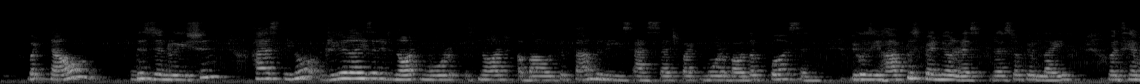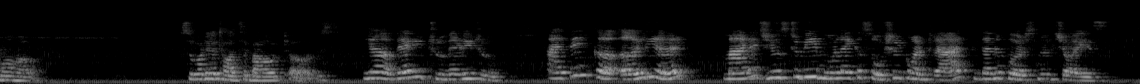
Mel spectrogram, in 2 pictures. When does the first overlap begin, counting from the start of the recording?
none

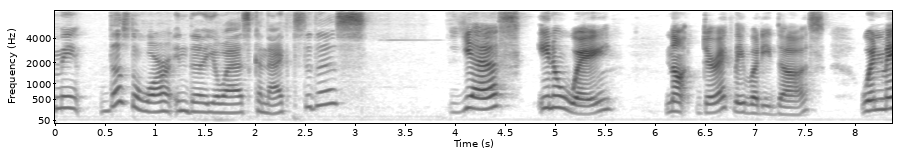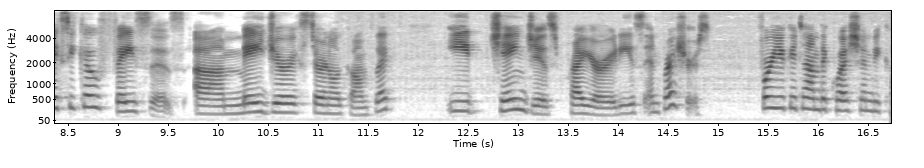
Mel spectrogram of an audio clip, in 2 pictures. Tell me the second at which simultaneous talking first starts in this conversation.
none

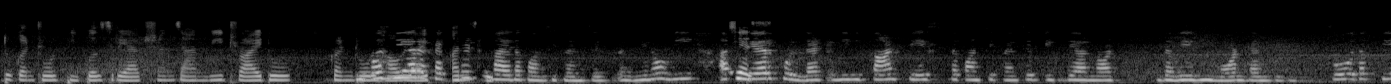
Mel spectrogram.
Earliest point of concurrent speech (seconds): 3.6 s

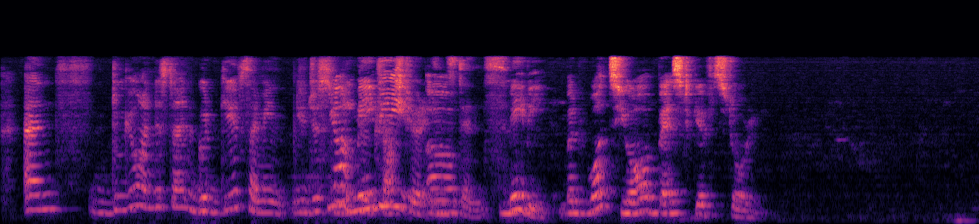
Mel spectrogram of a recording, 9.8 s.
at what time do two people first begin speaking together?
3.3 s

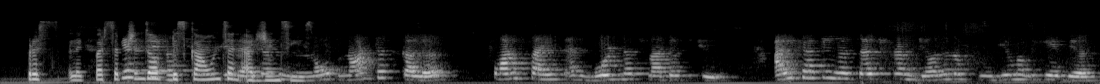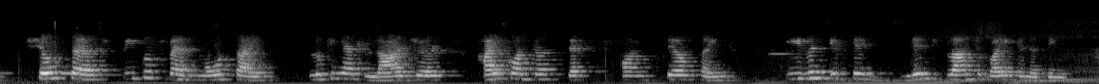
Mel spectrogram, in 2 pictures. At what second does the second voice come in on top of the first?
1.3 s

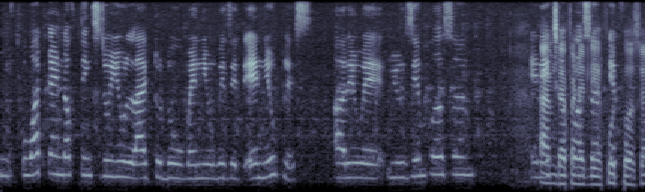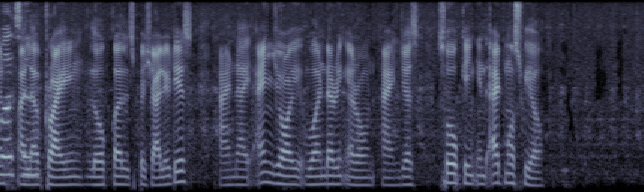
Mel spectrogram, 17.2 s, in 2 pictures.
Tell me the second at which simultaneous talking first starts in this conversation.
7.2 s

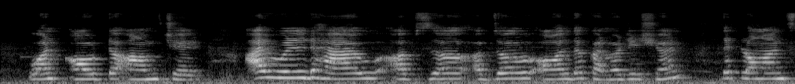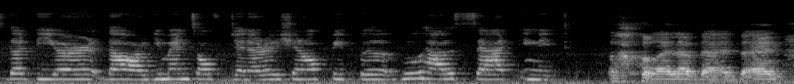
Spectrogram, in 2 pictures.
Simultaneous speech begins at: none

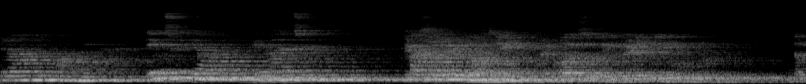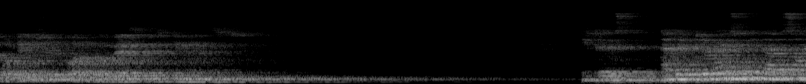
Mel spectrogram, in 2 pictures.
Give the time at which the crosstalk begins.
4.0 s

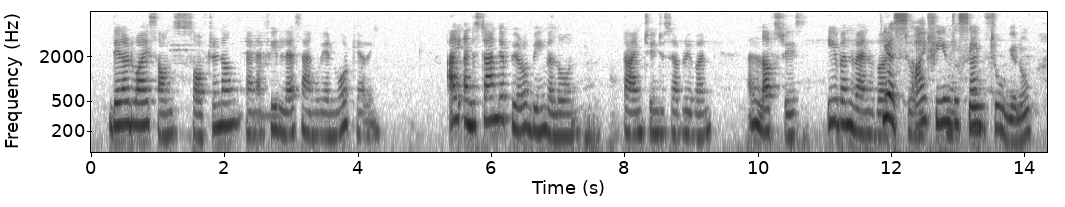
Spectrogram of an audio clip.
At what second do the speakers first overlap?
11.9 s

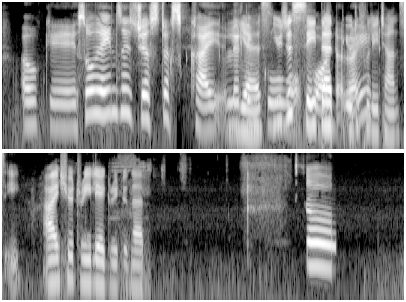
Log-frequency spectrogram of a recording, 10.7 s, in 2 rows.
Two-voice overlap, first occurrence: 3.0 s

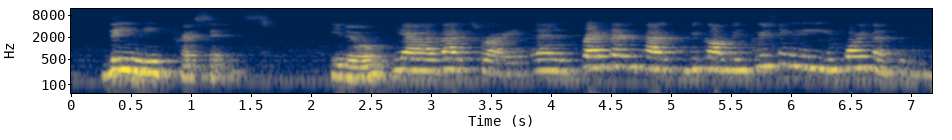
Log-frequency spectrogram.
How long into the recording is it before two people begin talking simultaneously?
none

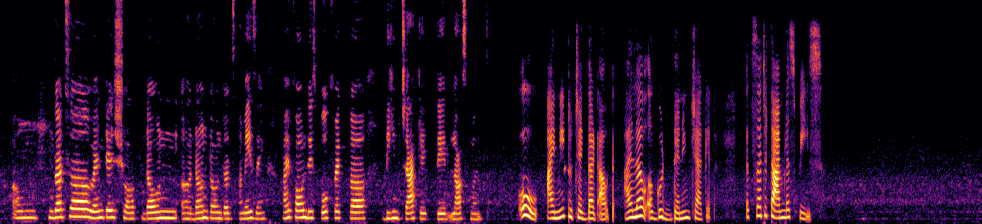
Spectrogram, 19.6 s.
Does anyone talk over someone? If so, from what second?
none

